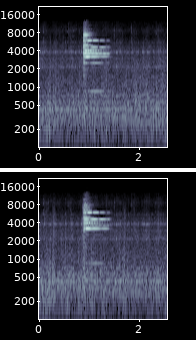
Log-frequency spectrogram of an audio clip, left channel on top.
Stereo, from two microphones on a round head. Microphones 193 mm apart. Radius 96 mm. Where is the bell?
40° left (ahead or behind), 1.5 m.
